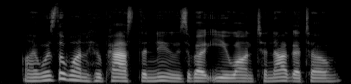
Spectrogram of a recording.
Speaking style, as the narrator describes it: she says quietly

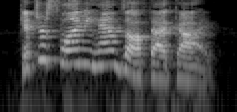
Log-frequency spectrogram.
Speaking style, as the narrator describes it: Lena shouted

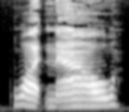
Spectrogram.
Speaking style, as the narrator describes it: Peng Hongpeng groans

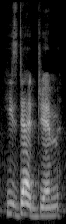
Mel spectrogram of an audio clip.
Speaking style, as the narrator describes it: Zelos said in a deadly serious voice

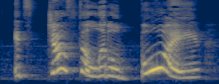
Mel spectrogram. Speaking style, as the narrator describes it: cried Amelia

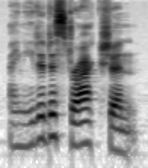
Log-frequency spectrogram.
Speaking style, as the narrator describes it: he mutters, as quiet as he can, to still get heard under the drunks

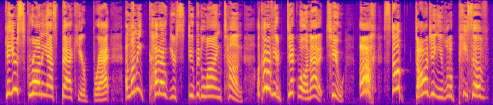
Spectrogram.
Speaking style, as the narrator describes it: Anko screeches and follows him, shouting

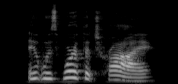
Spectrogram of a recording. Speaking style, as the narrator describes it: Kaoru sighed

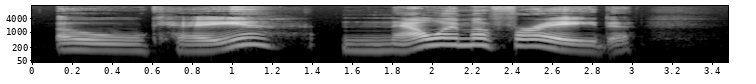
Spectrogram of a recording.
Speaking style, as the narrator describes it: Shiro murmured

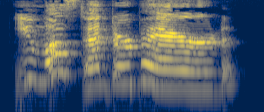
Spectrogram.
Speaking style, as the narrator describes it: he squeaked

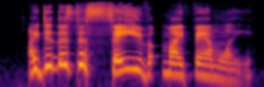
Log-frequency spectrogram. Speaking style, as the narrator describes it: Mean said fiercely

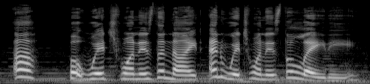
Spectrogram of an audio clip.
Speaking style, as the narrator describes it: he laughed that high, shrill laugh of his and said

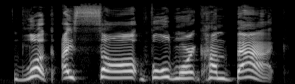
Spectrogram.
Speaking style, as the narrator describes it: Harry shouted

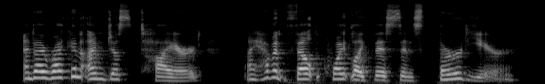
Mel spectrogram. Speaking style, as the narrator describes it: Hermione said miserably

